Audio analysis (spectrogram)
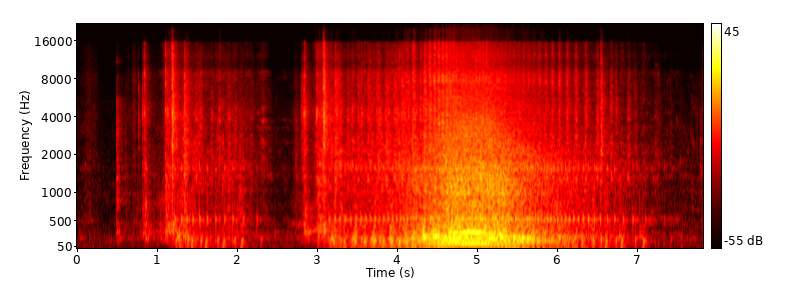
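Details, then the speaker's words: Fire-damaged Husqvarna LC 221RH mower with a Honda GCV 160 engine: two pull-cord cranks, then it catches, runs a few seconds and dies. Fuel is in the line but not reaching the carburetor; fuel starvation. "i don't seem to be getting any fuel into the carburetor and that heroes is full"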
